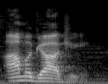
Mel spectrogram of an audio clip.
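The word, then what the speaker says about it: Amegadjie: shoot here in amaji it's amaji I learned how to say it but I forgot the order it's amaji I needed to see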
